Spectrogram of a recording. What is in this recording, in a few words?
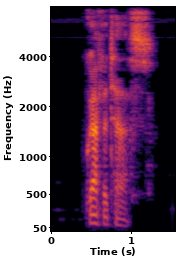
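"gravitas", Australian English; pronunciations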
